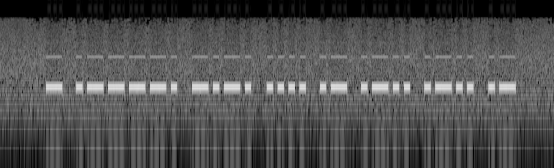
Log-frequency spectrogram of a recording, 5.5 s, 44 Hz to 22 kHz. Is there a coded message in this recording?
Yes: Morse code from 0.4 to 5.2 s, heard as a keyed tone, hand-sent with a paddle, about 22 wpm, 890 Hz. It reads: T'CHALLA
